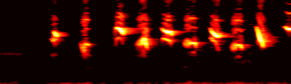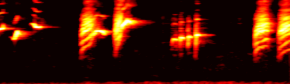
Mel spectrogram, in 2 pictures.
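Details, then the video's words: Lure song of a long-tailed shrike, used to provoke reluctant birds into singing: a fast series of sharp chirps and sweeping whistles at shifting pitch, then rising slurred notes and scratchy rasping bursts, over a low steady hum. "BURUNG CENDET GACOR || SUARA PIKAT CENDET SUSAH BUNYI"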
